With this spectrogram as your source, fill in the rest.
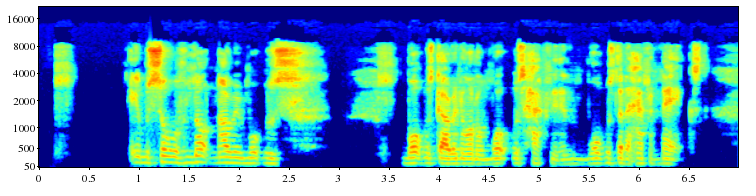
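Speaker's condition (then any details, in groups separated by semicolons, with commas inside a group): No condition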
